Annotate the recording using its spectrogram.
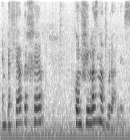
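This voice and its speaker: A high-pitched woman's voice at a moderate pace, with ordinary pitch variation and noticeable background noise. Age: 50s. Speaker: customer experience manager. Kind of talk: interview.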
